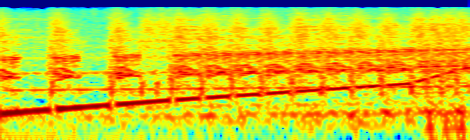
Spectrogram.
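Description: Fast electronic hardcore dance music from a J-core DJ mix: an even, quick drum beat under a long rising synth sweep that climbs steadily in pitch, building up toward the next section.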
